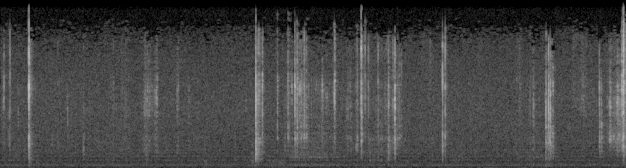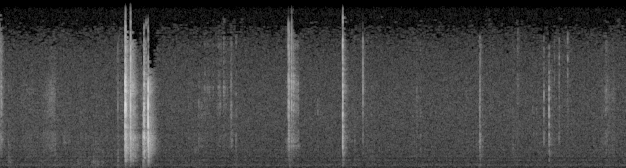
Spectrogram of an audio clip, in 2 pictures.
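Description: Faint, scattered small clicks and taps of hands handling the parts of an opened smartphone as its main flex cable is unclipped, lifted out and laid down, with a louder cluster of clicks about nine and a half seconds in.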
